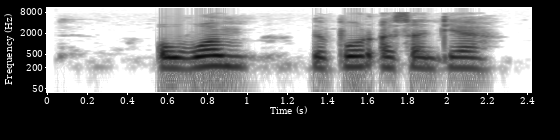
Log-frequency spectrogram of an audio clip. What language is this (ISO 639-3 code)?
pus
